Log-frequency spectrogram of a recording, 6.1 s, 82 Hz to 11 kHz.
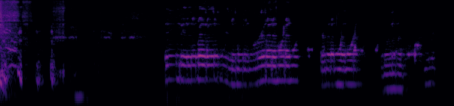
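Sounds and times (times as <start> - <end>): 
person gargling a tune: 2.2 - 5.8.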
